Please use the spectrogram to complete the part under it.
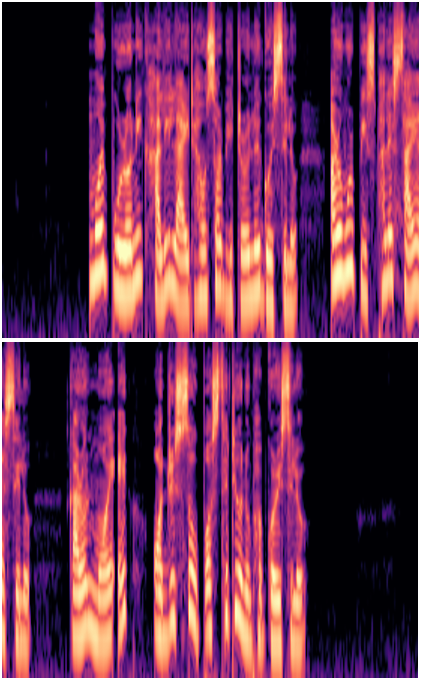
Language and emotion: Assamese, fearful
